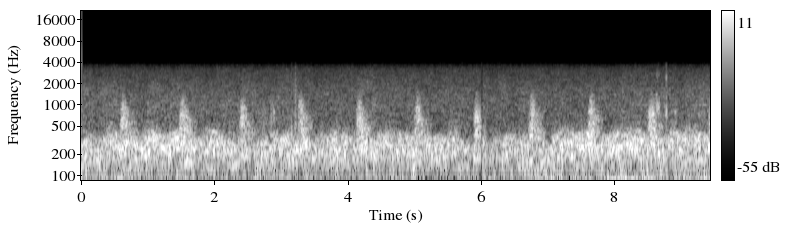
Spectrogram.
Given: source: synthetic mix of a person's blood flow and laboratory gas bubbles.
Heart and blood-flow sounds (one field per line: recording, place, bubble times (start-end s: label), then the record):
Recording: Doppler ultrasound of blood flow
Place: subclavian vein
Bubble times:
2.83-2.91 s: bubbles
3.12-3.44 s: bubbles
8.56-8.95 s: bubbles
From the record:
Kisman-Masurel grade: 121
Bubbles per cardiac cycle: 1 to 2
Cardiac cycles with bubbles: 10 to 50%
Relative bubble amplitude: barely perceptible (0.100 to 0.250)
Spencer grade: 2 (many but less than half of the cardiac periods contain bubble signals, singularly or in groups)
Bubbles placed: anywhere in the cardiac cycle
